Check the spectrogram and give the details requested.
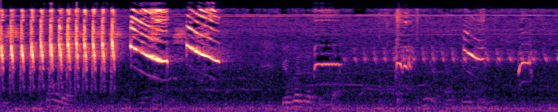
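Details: Cream-vented bulbul song used as a lure for other birds: a fast pulsed trill of about a dozen notes, two loud falling whistled slurs, then faint short notes.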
